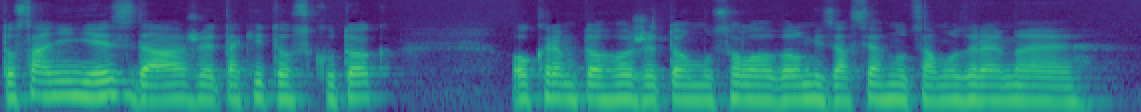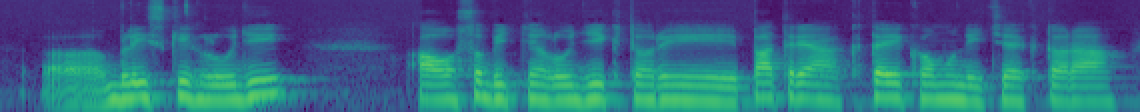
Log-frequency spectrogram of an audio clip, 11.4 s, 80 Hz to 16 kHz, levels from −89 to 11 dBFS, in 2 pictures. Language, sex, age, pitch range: Slovak, female, 20-39, 150-170 Hz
